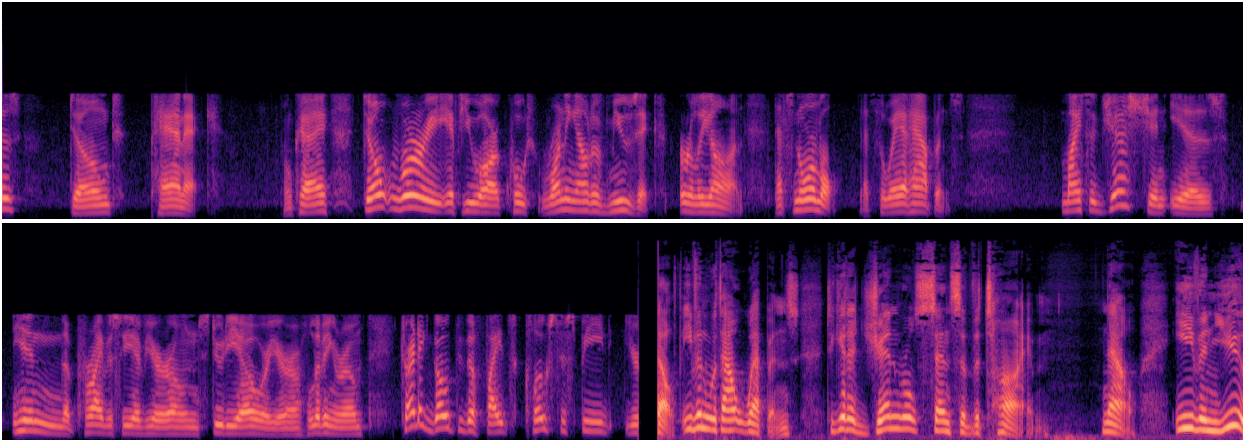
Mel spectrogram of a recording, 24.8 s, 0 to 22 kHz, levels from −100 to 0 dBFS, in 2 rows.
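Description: A speech clip in which the recording system was likely capturing through a poorer input device, an input switched to a poorer device, from the start until 18.97 s. That stretch carries nothing above 3.8 kHz, sounding dull and boxy, runs about ten decibels quieter, and has a faint added noise floor. A brief silence of 200 ms marks the switch back to the fuller sound just before "even without weapons to".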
